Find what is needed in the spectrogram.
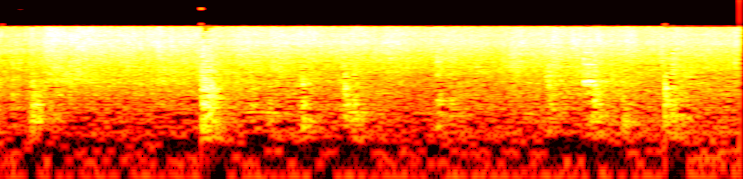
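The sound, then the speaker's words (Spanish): Food sizzling in a pan with sesame oil as it is stirred until golden for a vegetarian dish: a steady, bright frying hiss broken by several soft scraping stir strokes. “Mezclamos bien para que quede bien dorado.”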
